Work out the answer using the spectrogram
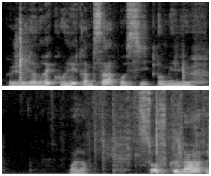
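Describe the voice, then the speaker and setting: A woman from northern France talks viewers through a craft project at an unhurried, easy pace. Her voice is soft and mellow, with a chatty, homely manner as she works with her hands, and a faint hiss sits under it. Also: medium pitch. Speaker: craft tutorial host. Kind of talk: casual craft tutorial narration.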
